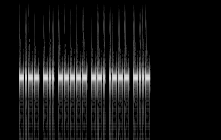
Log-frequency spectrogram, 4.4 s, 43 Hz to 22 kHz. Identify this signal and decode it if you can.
Morse code, heard as a keyed tone, about 40 wpm, 700 Hz. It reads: YD0GJX
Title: DXCC-100 Call Signs - 6 Characters - Repeated 2x - 40wpm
